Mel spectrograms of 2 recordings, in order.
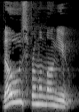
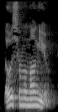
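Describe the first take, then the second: First: "Those" hit slow and louder, the rest drawn out after it; stress on THOSE. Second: Said in the usual way. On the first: Shown as a demonstration. Preacher to his congregation, quoting scripture with weight on "Those". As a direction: lean hard on "Those", slowing the whole phrase. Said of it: "And then he says". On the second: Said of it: "He didn't say all of you".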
